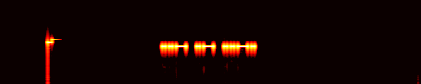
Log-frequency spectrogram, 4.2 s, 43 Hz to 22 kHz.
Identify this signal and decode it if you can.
Morse code, heard as a keyed tone, about 36 wpm, 700 Hz. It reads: UAF
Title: USA Call Sign Postfixes - 3 Letters 35wpm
